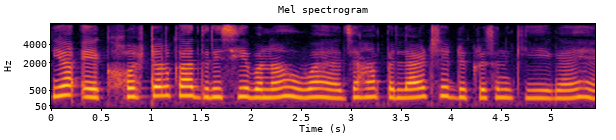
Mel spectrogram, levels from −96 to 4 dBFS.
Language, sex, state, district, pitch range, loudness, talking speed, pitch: Hindi, female, Jharkhand, Ranchi, 260-290 Hz, -16 LUFS, 175 wpm, 275 Hz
